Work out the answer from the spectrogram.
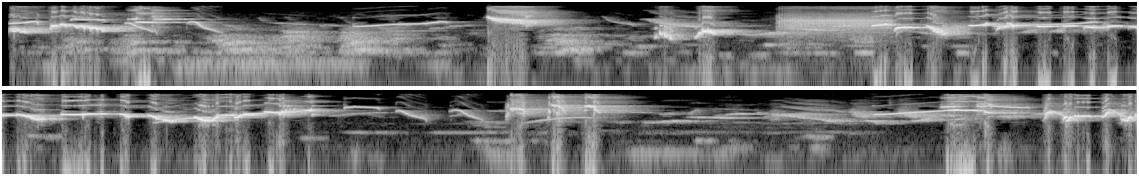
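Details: Oriental magpie-robin singing loud and continuous in the morning, played to provoke rival birds into song: rapid sweet whistled notes, rising slurs and harsh buzzy bursts tumble together almost without pause, with brief quieter gaps.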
